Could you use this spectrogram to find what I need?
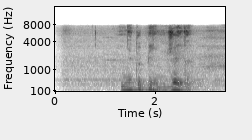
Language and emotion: Russian, neutral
